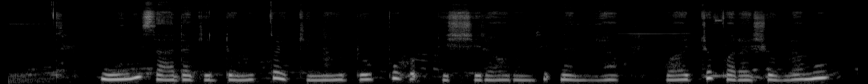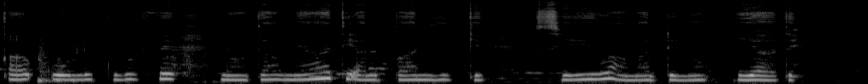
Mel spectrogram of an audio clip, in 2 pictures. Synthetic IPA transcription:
mɪnɪsaːd̪ɐɡɪd̪ːɔmɪt̪ːɔɪkːɪnod̪ɔbːʊhɔᶑɪʃːɪɾaɔɾɔmsɪnɐnːɪja | waːd͡ʒːɔfɐɾɐʃɔlɐmɔ | kʼaːkʼuːlːɪɡʊlʊfːɛ | noːt̪amɛaːt̪ɪɐlbaːnːɪhɪɡɛ | siːwɐːmad̪ːɛnoː | jaːt̪ɛ

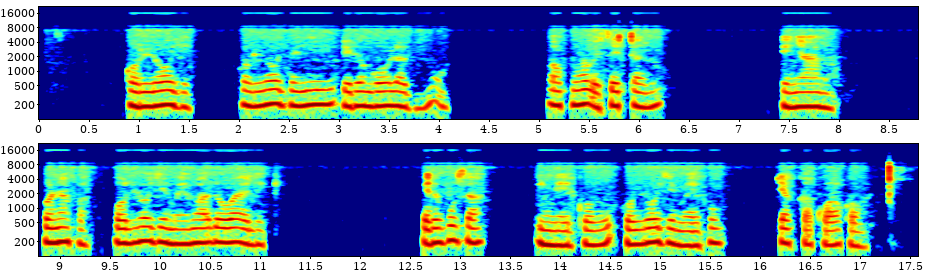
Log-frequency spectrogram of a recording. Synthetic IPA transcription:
kɔlːɔd͡ʒɛ | ɡɔlːɔd͡ʒɛniɗɛɗɔŋɡɔladumɔ | ɓakumaɓɛsɛtːaɗɔ | ɛɲaːma | ɗɔnafa | kɔlːɔd͡ʒɛmajmaɗɔwaɗalekːi̥ | ɓɛɗɔfusa | inːɛlkɔɡɔlːɔd͡ʒɛmajfu | jakːakɔakɔma

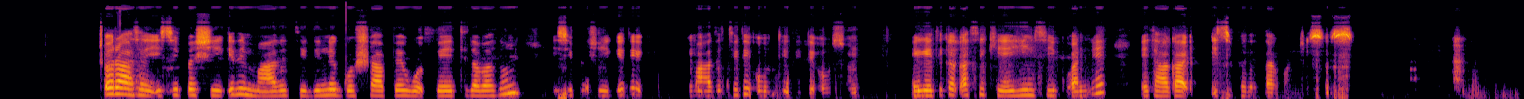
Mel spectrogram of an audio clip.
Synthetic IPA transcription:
t͡ʃʼɔɾaːsɐjɪsːɪpːɛʃiːkʼɪd̪ɪmaːd̪ɛt̪ːiːd̪ɪnːɛɡɔʃːaːpːɛwɔbe̞ːt̪ːɪd̪ɐbɐt̪ʊn | ɪsːɪpːɛʃiːkʼɪd̪ɪ | maːd̪ɛt̪ːid̪ɪʔo̞ːt̪ːiːd̪ɪd̪ɛʔoːsɔnɐ | hɛɡe̞ːt̪ɪkːɐkʼɐsːɪkʰe̞ːɦiːnsiːkʼʊwanːɛ | ʔɛt̪aːɡaː | ɪsːɪpːɛd̪ɛt̪ːaːkʼɔnt͡ʃʼːɪsːes

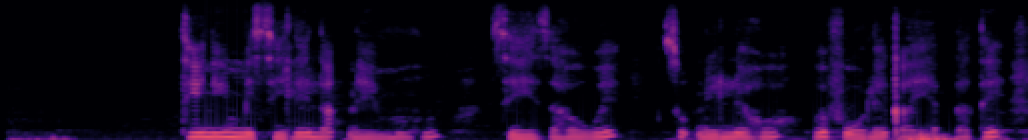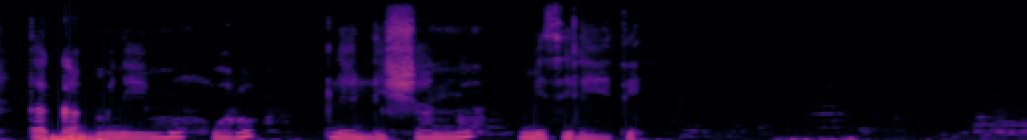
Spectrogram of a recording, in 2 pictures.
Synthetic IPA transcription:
t̪ɪnɪmɪsɪlɛlɐʔneːmːɔhʊ | se̞ːzɐɔwɛ | sʊʔːɪlːɛɦɔ | wɛfoːlɛkʼɐjɐɗɐt̪ɛt̪ʼɐkʼːɐʔmɪneːmːɔwɔɾɔ | lelːɪʃːɐnːɔ | mɪsɪleːt̪ɪ

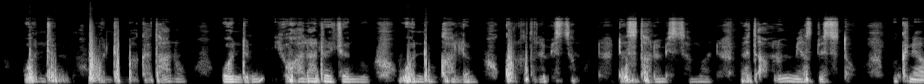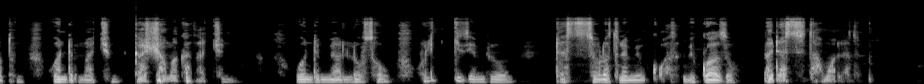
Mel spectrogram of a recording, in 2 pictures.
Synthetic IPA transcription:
wɔnd̪ɨmwɔ̰nd̪ɨmːakʰət̪ʰanəw | wɔnd̪ɨmjɛhalad̪əd͡ʒɛnːuwɔnd̪ɨmkʰalːənukʰʼuɾat̪nəmːjisːəmːand̪̥əsːɨ̥t̪ʰanəmjisəmːalb̥ət̪ʼamnəwjɛmːijasd̪əsːɨ̥t̪ʰəwmɨknijat̪ʰumwɔnd̪ɨmːat͡ʃːɪnɡ̥aʃːamakʰət̪ʰat͡ʃːɪnːəwnːa | wɔnd̪ɨmjalːəwsəwhulɨd͡ʒɡize̞jɛmbiho̞n | d̪̥əssɨwlət̪nəmːiɡʷazəw | b̥əd̪əsɨ̥t̪ʰama̰lət̪nəw

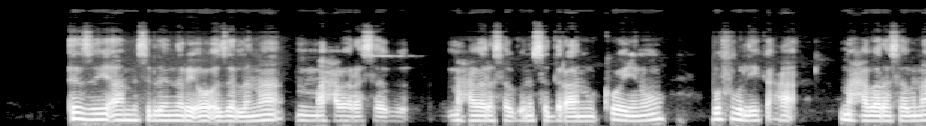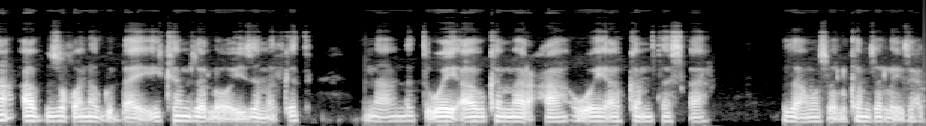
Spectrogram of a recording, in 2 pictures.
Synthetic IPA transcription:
ʔɨziaβmɨslinɨɾiʔo̞zɐlːɐnamaħɾɐ | maħβɐɾɐsɐβnɨsɨd̪ɾʔankʰo̞jnu | bɨfɨlikʰɐʕa̰ | maħβɐɾɐsɐβnaʔaβzɨxo̞nɐɡud̪ːa̰jkʰɐmzɐlːo̰wo̰jṵzɐmɐ̰lkʰɨt̪ | ɨnːaβnːɐt̪wɔjaβkʰɐmːɐɾʕawɔ̰ja̰βkʰɐmt̪ʰɐsfaɾ | zɨamosɐ̰lukʰɐmzɐlːo̰jṵzɨħt

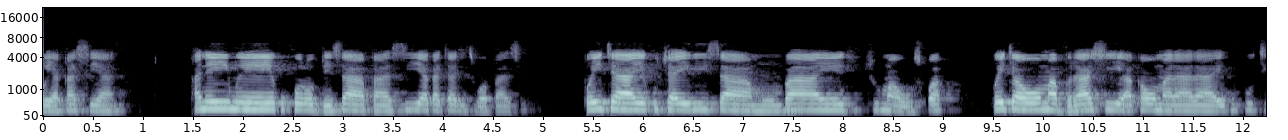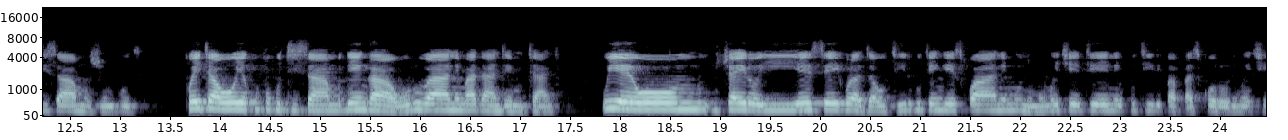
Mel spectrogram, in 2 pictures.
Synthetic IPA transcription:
jakasijaːna | pane̞imwe̞jekuko̞ɾo̞bʱe̞sapasijakatarid͡zwapaːsi | po̞itaje̞kut͡ʃairisamumbaje̞t͡ʃumaɦuːswa | po̞itawo̞mabʱuɾaʃiakao̞maɾaɾae̞kuputisamuʐimbuːd͡zi | po̞itawo̞je̞kupukutisamuɗe̞ŋɡaɦuɾuʋane̞maɗande̞mutaːnde | uje̞wo̞t͡ʃaiɾo̞ije̞se̞ikuradid͡zakutiːɾikute̞ŋɡe̞swane̞mun̤umumwe̞t͡ʃe̞te̞ne̞kutiːɾipabʱasi̥ko̞ɾo̞rimwe̞t͡ʃete

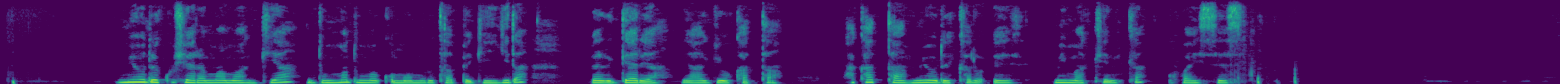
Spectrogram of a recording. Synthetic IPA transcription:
mɪjoːd̪ɛkʊʃɪjɐɾɐmɐmaɡɪjaːd̪ʊmːɐd̪ʊmːɐkʼɔmːomʊɾʊt̪ʰapːɛɡiːɡɪd̪ɐ | b̥ɛɾɡɐɾɪja | jaːɡɪjɔkʰɐt̪ʰːa̰ː | hɐkɐt̪ʰːaːmɪjoːd̪ɛkʰːɐlɔʔeː | mɪmɐkʰːɛnkʰːɐ | ʊfɐjsːe̞ːs

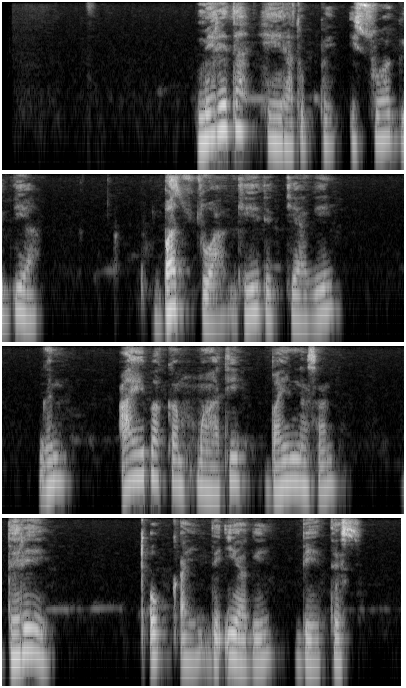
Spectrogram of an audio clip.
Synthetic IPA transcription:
mɛɾɛt̪ɐhe̞ːɾɐt̪ʊpːɛɪsːʊwaːɡɪd̪ɪjaː | bɐzːʊwaːɡe̞ːt̪ɛt̪ːɪjaːɡe̞ː | ɡɐn | ʔɐjbɐkːɐmaːt̪ɪbɐjnːɐsɐn | d̪ɛɾeː | t̪ʼɔkʼːɐjd̪ɛʔɪjaːɡe̞ː | be̞ːt̪ːes

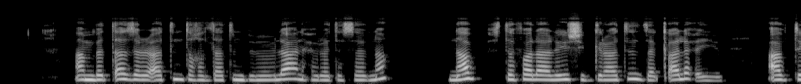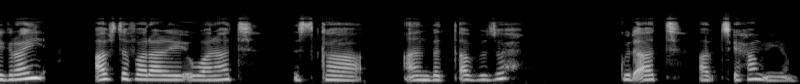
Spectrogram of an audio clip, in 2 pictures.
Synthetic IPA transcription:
ʔambɐt̪ʼːazɐɾʔat̪ʰɨnt̪ʰɐxlɨt̪ʰat̪ʰɨnbɨmɨmlaʕnɨħɨβɾɐt̪ʰɐsɐβna | naβz̥ɨt̪ʰɐfɐlalɐjuʃɪɡːɨɾat̪ʰɨnzɐkʼːalɨʕɨjːu | ʔaβt̪ʰɨɡɾaj | ʔaβzɨt̪ʰɐfɐlalɐjuʔɨwanat̪ | ʔɨskʰa | ʔanbɐt̪ʼːabɨzuħ | ɡ̥ʊd̪ʔat̪ʔaβt͡sʼiħo̞mɨjːo̞m

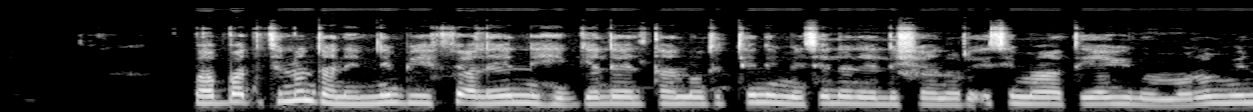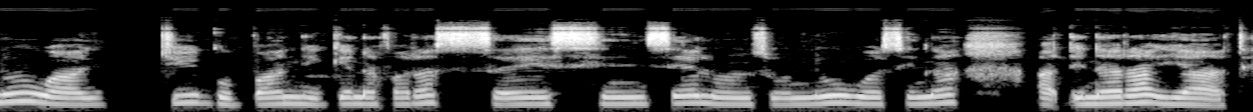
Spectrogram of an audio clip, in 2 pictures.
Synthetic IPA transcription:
bɐbːɐt̪ʼɪt̪ːɪnɔd̪ɐnɪnːɪbiːfːɛɐle̞ːnːɪɦɪɡːɛleːlt̪ɐnːɔt̪ɪt̪ːɪnɪmɪsɪlɛleːlːɪʃanɔɾɪʔɪsɪmaːt̪ɪjɐjɪnʊmɔɾɔmɪnuwaː | d͡ʒiːɡɔbːaːnhɪɡɛnɐfɐɾɐsɐsɪnseːlɔnsɔnːɪwɔsɪnɐɐᶑɪnɐɾɐjaːt̪ɛ̥

